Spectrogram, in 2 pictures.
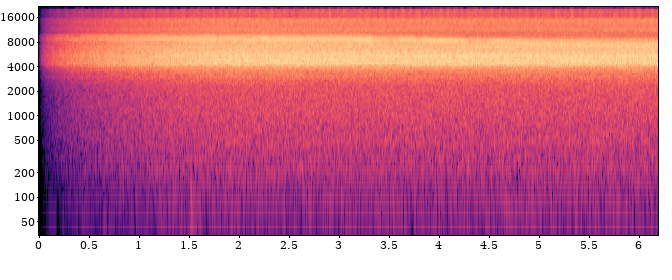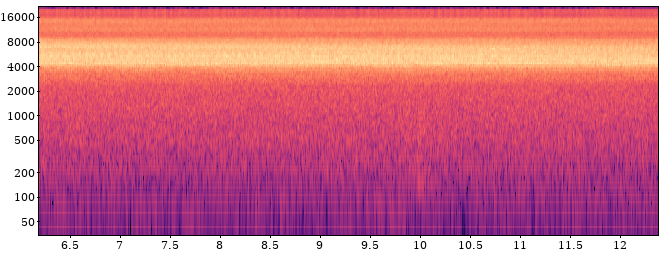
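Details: Yezo cicadas in a massed midsummer August chorus in the restored Afan Woodland, Shinanomachi, Nagano, Japan: an unbroken, loud, high hissing buzz that swells in within the first second and then holds steady.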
